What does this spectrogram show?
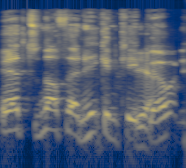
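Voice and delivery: mock very high, shrill, high-pitched screaming. Act out the trainer telling his fighter to keep going despite a cut, imitating a screaming trainer. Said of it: "his trainer was screaming at him".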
